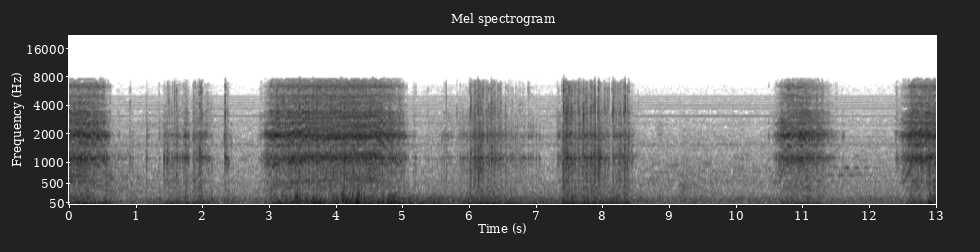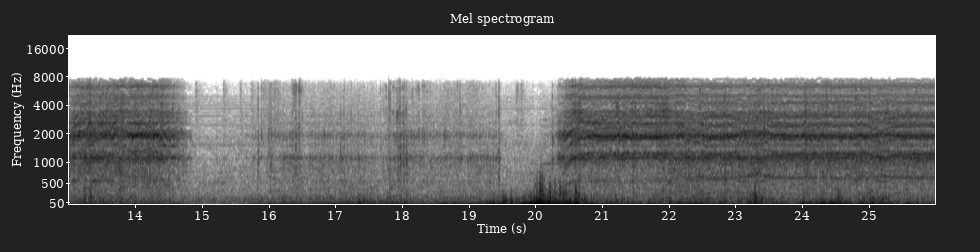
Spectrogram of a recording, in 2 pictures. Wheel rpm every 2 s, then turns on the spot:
40, 60, 70, 20, 10, 20, 90, 50, 30, 10, 120, 160, 160.
0-2 6-10 16-20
